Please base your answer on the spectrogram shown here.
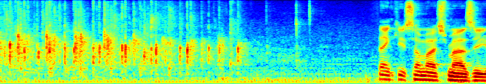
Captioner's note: applause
